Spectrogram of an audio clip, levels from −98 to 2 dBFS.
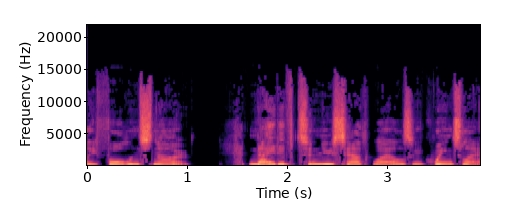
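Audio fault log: No fault to log.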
